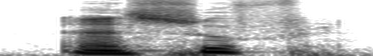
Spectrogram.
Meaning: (noun) 1. blowing (act of expelling air from the mouth) 2. a breeze, a gust (movement of wind) 3. a breath, or the act of breathing
- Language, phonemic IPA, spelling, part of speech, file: French, /sufl/, souffle, noun / verb, Fr-souffle.ogg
